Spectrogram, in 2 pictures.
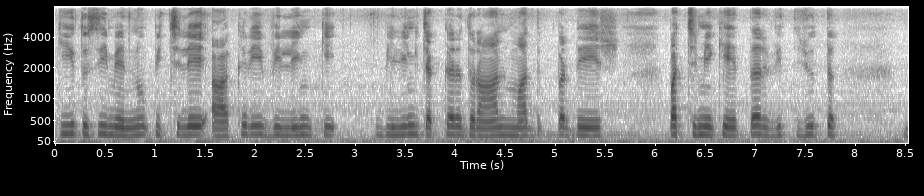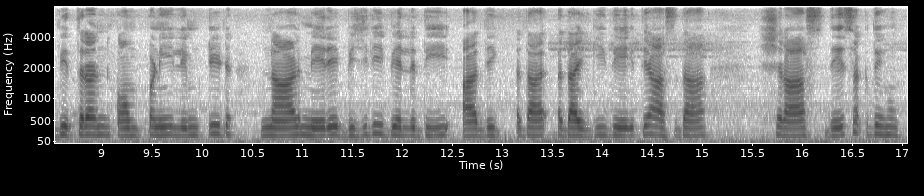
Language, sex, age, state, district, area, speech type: Punjabi, female, 45-60, Punjab, Ludhiana, urban, read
